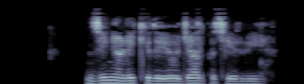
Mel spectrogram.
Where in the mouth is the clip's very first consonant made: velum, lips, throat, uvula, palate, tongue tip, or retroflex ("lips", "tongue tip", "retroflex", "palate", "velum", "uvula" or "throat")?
tongue tip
